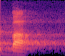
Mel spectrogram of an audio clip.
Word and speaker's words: با: الف ہی پڑھیں گے۔ اگلا حرف ہے با، پہلے آپ ادائیگی سن لیجیے، با با با۔ پیارے میٹھے اسلامی بھائیوں،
